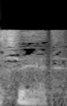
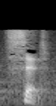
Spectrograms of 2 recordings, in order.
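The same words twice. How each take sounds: First: The word is said softly, as a plea. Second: The word is said firmly, as a command. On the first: The dog is being coaxed, not told. The speaker calls it wrong. "Not, oh, come on now" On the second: The dog is expected to obey. The speaker calls it right. "I would say"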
